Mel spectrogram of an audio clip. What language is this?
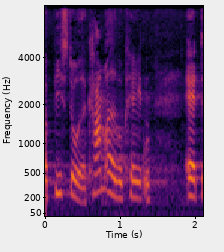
Danish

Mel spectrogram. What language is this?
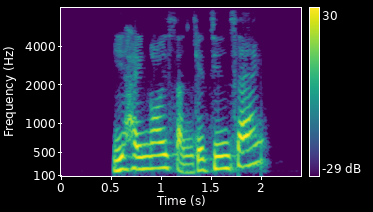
Cantonese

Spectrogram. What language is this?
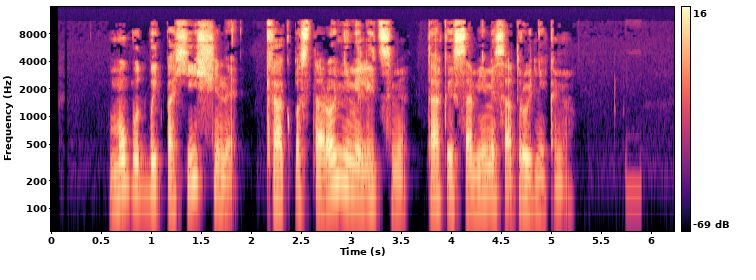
Russian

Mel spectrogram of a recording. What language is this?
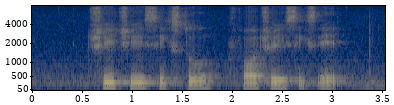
English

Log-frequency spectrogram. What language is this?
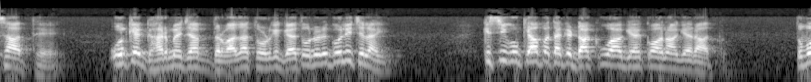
Urdu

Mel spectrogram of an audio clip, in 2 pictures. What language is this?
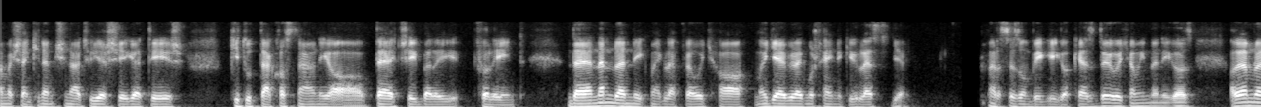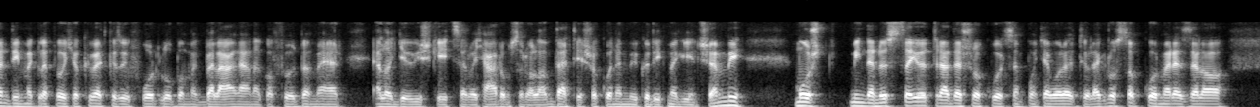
Hungarian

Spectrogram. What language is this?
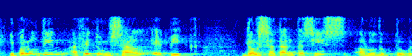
Catalan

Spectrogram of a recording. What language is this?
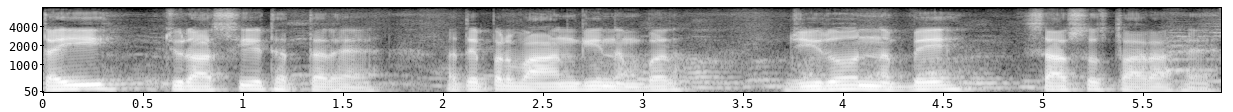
Punjabi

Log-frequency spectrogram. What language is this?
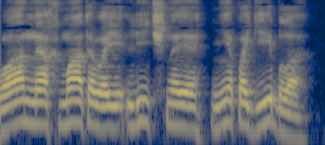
Russian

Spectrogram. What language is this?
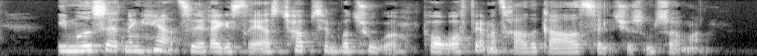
Danish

